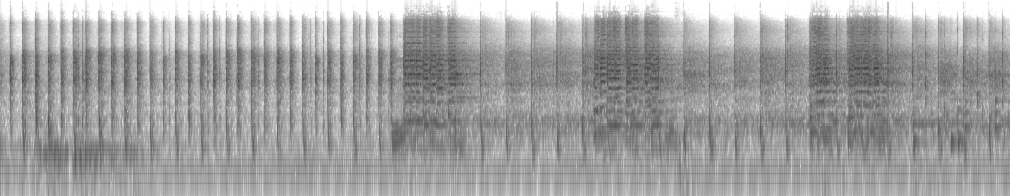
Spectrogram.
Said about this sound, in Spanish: escucha escucha escucha qué linda que es la intro de básquet en Uruguay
